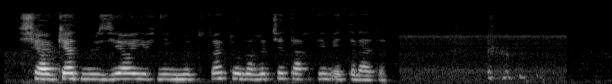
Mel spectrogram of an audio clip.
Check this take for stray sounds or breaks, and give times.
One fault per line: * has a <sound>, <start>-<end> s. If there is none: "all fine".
* has a laugh, 4.5-5.5 s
